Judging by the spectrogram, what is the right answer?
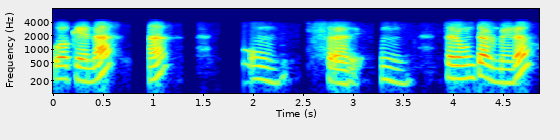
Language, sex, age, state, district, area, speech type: Telugu, female, 45-60, Andhra Pradesh, Chittoor, rural, conversation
